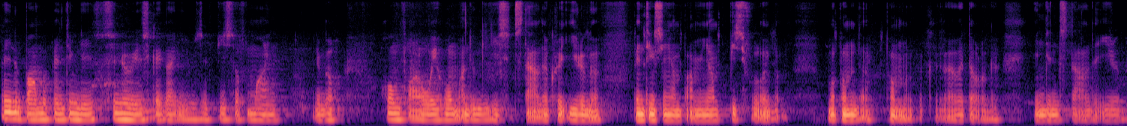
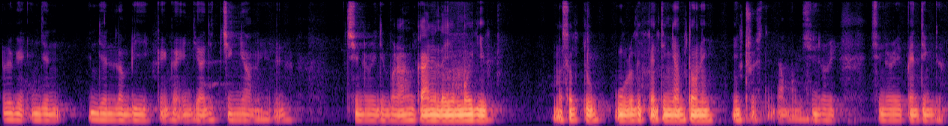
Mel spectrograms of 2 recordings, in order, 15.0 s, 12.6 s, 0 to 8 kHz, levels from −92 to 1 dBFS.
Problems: background sounds at intervals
